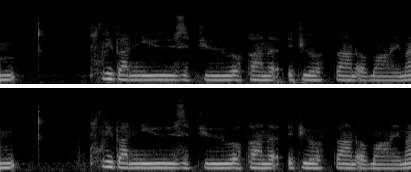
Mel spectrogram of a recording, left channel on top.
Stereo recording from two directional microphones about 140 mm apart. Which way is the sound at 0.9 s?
20° right (ahead or behind).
